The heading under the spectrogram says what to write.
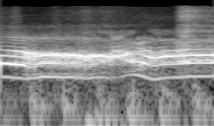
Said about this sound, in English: covering her mouth as she cried, she heard blood-curdling screams coming from downstairs.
